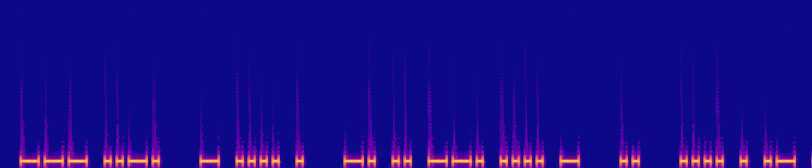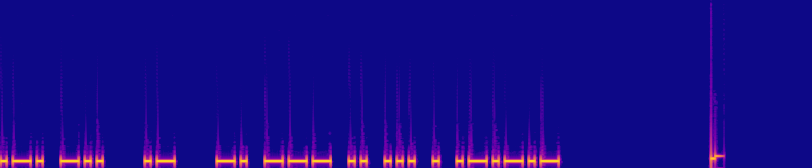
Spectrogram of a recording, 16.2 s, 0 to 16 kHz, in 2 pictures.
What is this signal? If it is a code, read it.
Morse code, heard as a keyed tone, about 20 wpm, 700 Hz. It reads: OF THE NIGHT I HEARD A NOISE.
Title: Sentences with 5-Word Phrases - 20wpm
